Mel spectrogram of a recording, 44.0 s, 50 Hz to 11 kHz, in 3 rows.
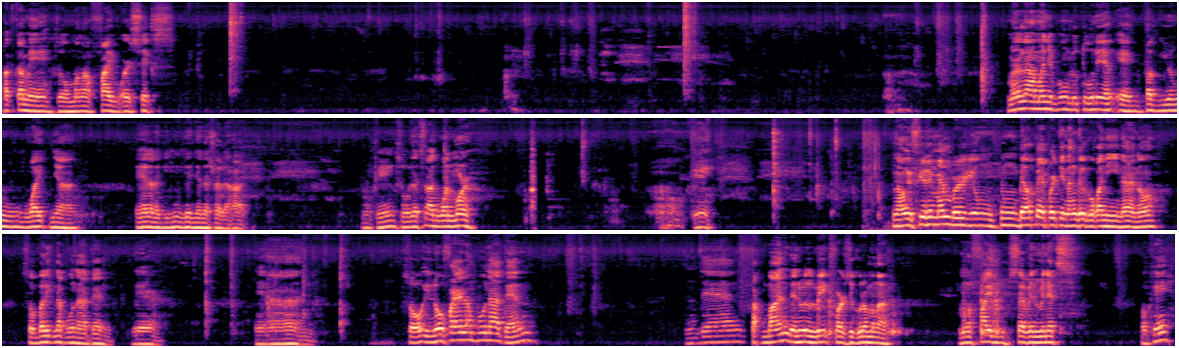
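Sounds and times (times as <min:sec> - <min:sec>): eggs cracking on pan rim: 0:02.4 - 0:03.2, 0:05.1 - 0:05.7, 0:08.4 - 0:08.9, 0:24.2 - 0:25.8, 0:31.8 - 0:32.5
faint calls: 0:15.1 - 0:36.3.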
